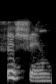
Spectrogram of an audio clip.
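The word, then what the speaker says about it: phishing: i explain that because it's pronounced fishing with like you would think with a pole what it means is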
